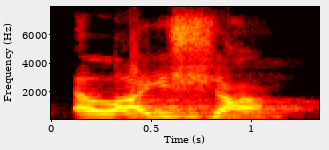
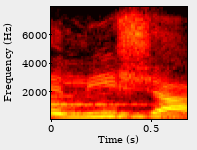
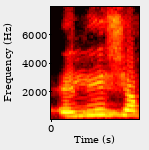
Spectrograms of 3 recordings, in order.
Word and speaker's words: Elisha: yung naturo sa akin, ang pag-pronounce ng pangalan niya ay Elisha. Yun pala, Elisha, kakabsat. Pakisabi nga, Elisha. Okay. Elisha pala ang basa, kakabsat.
